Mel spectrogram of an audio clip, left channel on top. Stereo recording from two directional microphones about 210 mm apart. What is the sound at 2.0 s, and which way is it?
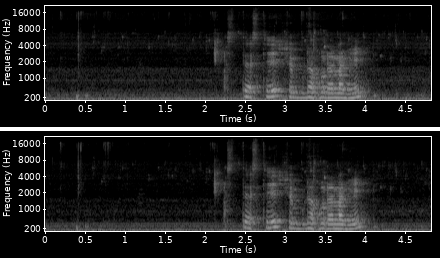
Speech, 55° right (ahead or behind).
